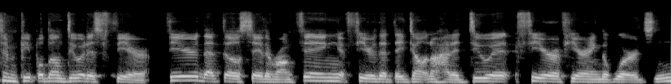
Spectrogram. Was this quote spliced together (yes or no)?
yes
